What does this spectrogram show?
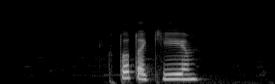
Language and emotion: Russian, neutral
